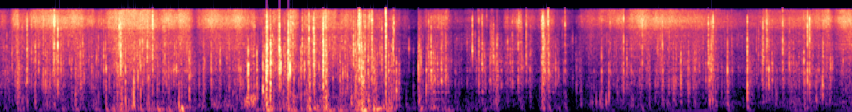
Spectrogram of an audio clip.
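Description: Fingertips rub and crinkle the handwritten paper pages of a thick notebook lying open. Dense, bright crinkling and rustling crackles continuously, loudest in the first half before settling into softer, sparser crinkles.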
